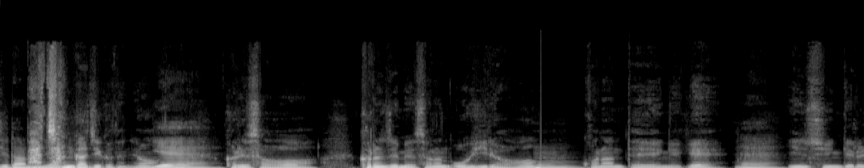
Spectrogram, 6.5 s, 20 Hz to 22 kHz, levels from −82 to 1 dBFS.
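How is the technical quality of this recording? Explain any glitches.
The recording has one clear glitch. From 4.05 s to the end, the speech drops abruptly by about 6 dB, which points to one channel dropping out; the likely cause is a stereo channel going silent while the two are summed to mono. Content common to both channels halves in level, and anything present only in the lost side vanishes. Unlike a fade or gain ride, the drop is instantaneous and holds at a fixed lower level.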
